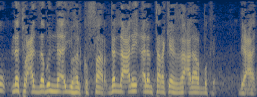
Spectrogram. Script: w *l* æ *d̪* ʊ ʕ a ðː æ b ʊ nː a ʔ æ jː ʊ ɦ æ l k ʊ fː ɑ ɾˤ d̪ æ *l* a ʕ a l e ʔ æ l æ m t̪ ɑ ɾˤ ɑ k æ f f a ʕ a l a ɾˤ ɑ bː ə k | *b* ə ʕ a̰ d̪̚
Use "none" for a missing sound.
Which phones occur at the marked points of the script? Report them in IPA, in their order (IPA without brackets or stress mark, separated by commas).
l, t̪, lː, b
